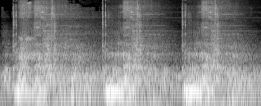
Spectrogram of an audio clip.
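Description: A dinosaur roars loudly three times.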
